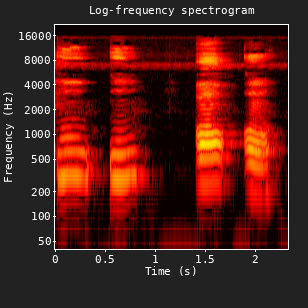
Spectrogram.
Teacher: वृत्त मुखी कौन से होते हैं? जिन स्वरों के उच्चारण में होठ गोलाकार अर्थात वृतमुखी होते हैं उन्हें वृत्त मुखी स्वर कहते हैं।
